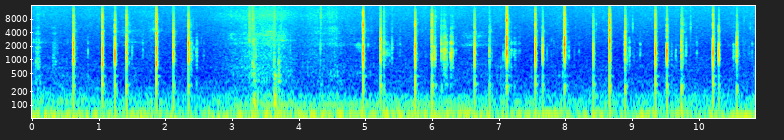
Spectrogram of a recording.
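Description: A small black plastic handheld camcorder with a hollow body, held in one hand, is tapped by the fingertips and nails of the other hand. About 29 short, sharp, dry clicks come in an irregular rhythm, each bright and dying away almost at once over a steady low rumble. Softer scratchy handling noise fills the gaps.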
